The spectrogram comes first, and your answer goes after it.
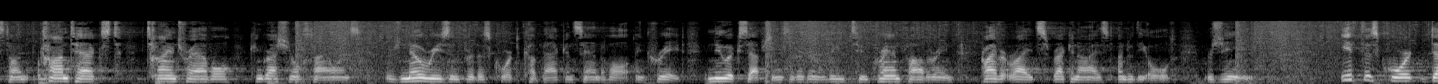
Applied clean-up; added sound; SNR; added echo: none; Shatter; 18 dB; none.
